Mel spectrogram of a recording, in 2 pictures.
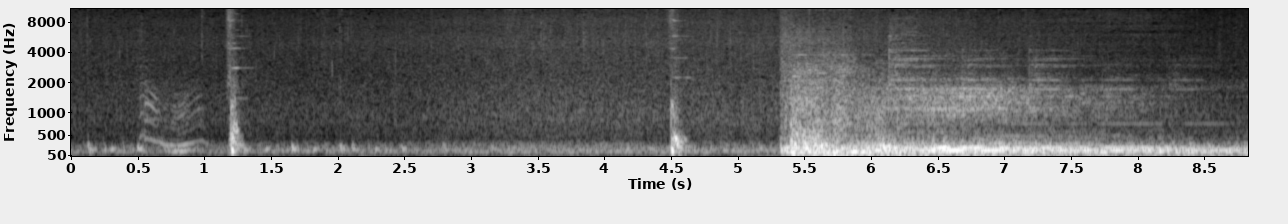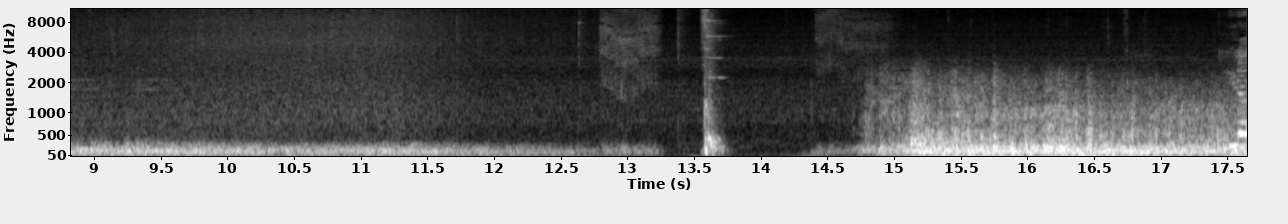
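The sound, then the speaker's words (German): A video game thunderstorm: steady rain hisses while sharp cracks and rumbling booms of thunder break in, the downpour surging loud after a few seconds, briefly dropping out, then returning. No one speaks. “So, sie muss jetzt eigentlich hier jetzt anfangen zu gewittern.”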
